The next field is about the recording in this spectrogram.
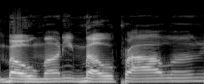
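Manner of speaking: overstressed, try-hard cool delivery with heavy emphasis. Mocking people who say a lyric trying to sound cool: imitating put-on emphasis. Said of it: "They start throwing an emphasis on it".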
